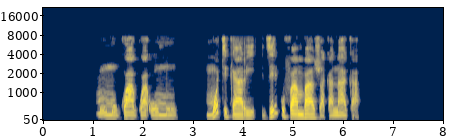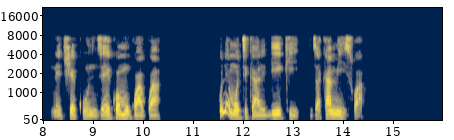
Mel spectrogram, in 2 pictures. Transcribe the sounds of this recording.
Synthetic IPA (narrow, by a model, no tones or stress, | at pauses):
mumuɡʱwaɡʱwaʔumu | mo̞tikarid͡ziɾikufambaʐakanaːka̰ | ne̞t͡ʃe̞kunze̞kwo̞muɡʱwaɡʱwa | kune̞mo̞tikariɗikʰi | d͡zakamiːswa̰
